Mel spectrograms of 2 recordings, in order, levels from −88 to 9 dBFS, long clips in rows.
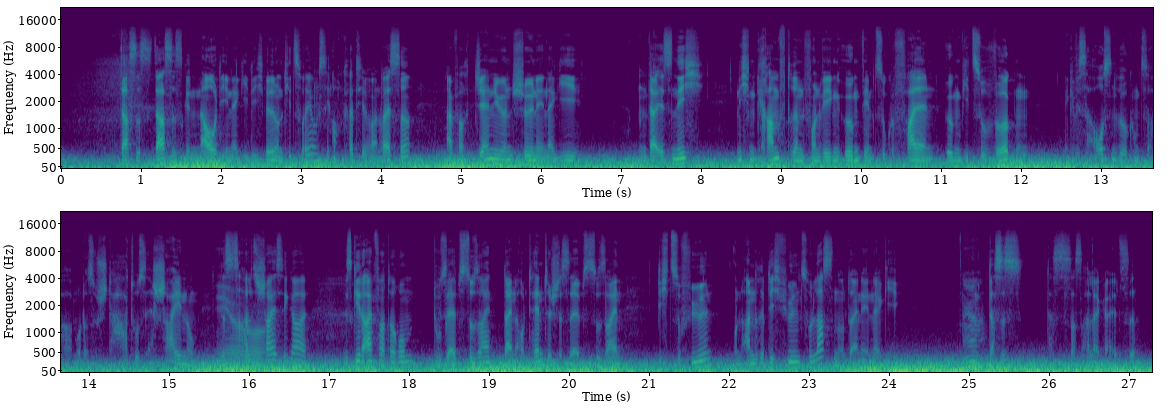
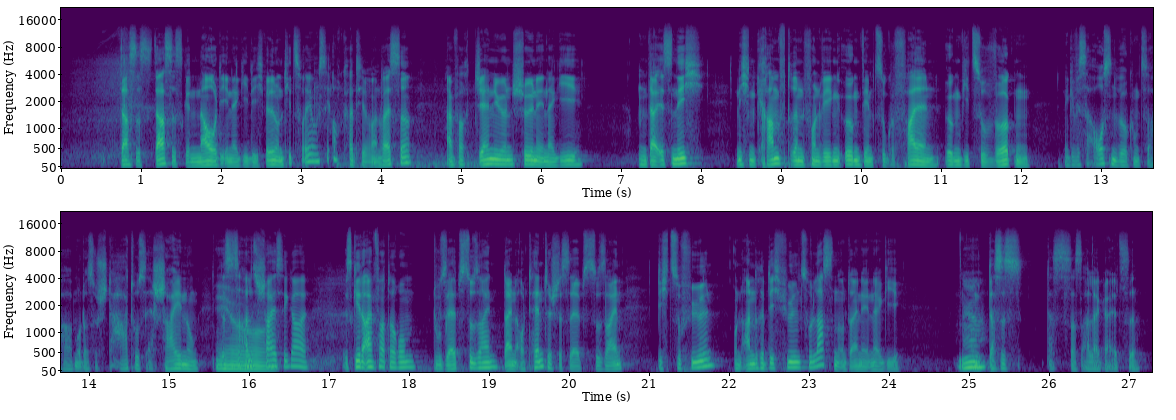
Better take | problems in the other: second | low rumble; loud; throughout; 5 dB below the speech

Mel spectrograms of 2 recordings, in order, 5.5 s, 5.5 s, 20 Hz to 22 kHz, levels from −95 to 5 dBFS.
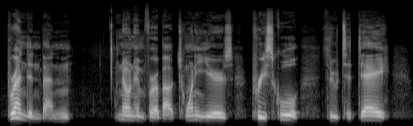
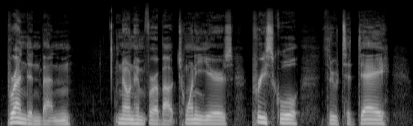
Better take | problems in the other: second | thin; very; fading below 300 Hz

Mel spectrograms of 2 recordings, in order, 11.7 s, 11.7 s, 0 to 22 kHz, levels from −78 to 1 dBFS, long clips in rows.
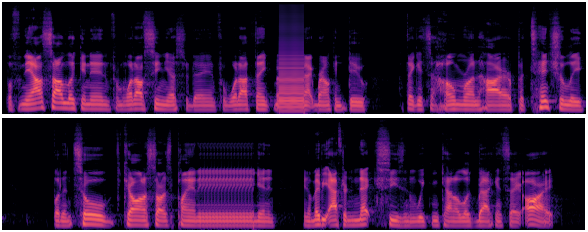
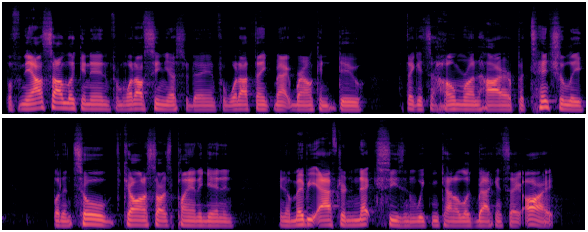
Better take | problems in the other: second | audio freezing; at 3 s and at 8 s for 0.5 s

